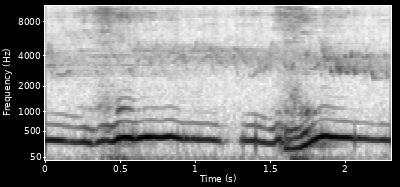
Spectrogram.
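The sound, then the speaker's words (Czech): An owl flying in gives a long, wavering hoot, fairly loud, pausing briefly before a second sliding hoot. No one speaks over it. “A tady přilétá zahradní správce. Sova Sofie. Má to tady celý na starosti a letí nás přivítat.”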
